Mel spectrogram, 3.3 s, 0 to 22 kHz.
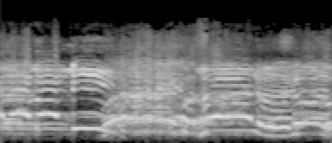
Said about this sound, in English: In the final moments of a tightly fought race, President Edgar Lungu pulled away from his rival, polling over 1,860,000 votes against Hakainde Hichilema's 1,760,000. The Election Results Center erupted into celebration of champagne, song and dance.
